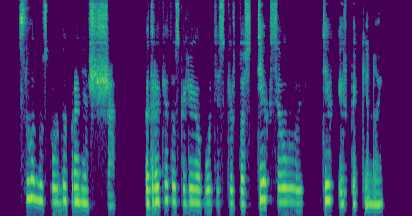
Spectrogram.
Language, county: Lithuanian, Utena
